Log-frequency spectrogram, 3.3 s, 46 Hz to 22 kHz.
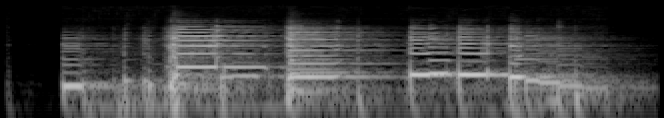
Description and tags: Jazz guitar #7 109bpm
A blues in E lick played on guitar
